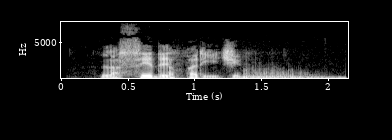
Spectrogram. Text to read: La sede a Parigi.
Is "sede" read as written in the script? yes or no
yes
